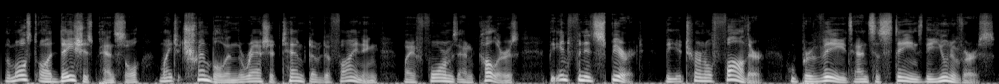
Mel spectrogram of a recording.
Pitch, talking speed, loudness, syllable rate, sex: 130 Hz, 170 wpm, -17 LUFS, 5.7 syllables/s, male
